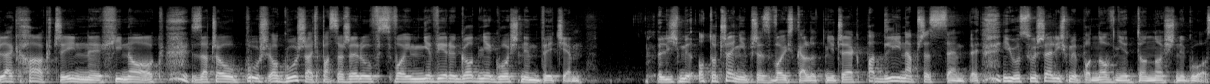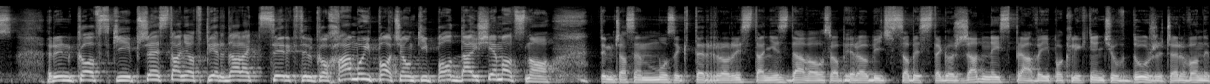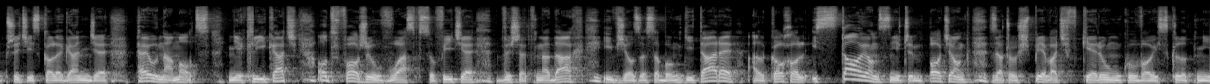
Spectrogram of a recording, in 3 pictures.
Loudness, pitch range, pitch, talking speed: -16 LUFS, 100-150 Hz, 115 Hz, 140 wpm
